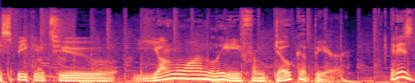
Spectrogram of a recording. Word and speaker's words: Dokkaebier: going to be speaking to youngan Lee from doab beer it is doab beer right am I close with that pronunciation okay good perfect probably should have asked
